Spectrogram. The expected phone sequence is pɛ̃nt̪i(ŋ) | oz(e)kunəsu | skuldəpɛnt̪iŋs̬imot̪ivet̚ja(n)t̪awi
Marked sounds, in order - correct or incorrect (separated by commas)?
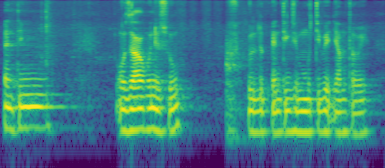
correct, incorrect, incorrect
